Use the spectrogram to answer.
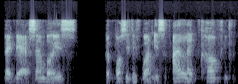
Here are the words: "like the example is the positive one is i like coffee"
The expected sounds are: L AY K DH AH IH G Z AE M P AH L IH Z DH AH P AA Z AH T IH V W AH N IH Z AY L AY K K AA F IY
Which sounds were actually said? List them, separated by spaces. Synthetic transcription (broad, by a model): L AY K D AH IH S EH M B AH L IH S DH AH P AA S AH T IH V W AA N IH S AY L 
